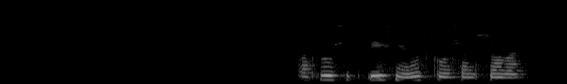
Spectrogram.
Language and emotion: Russian, neutral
